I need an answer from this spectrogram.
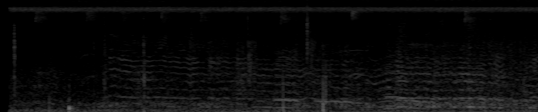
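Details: Honey bees at the entrance of a two-week-old walk-away hive split, traffic coming and going; a steady low droning hum with scattered louder buzzes of individual bees passing close, plus a faint constant high whine.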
